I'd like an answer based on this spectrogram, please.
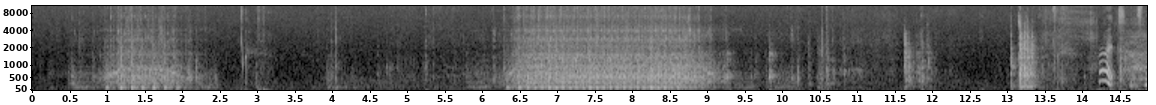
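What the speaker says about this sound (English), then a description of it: "So let's just sew around here." A sewing machine stitches around a circular fabric pocket in two bursts of steady motor whir, a short one early and a longer run midway, with a person talking in the quieter gaps between.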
